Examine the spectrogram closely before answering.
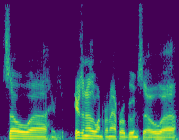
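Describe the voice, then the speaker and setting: A man's voice: medium pitch, moderate pace, a little mellow, clean tone. A man chatting casually as a podcast panelist and reading out questions, on a dull lo-fi voice chat.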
